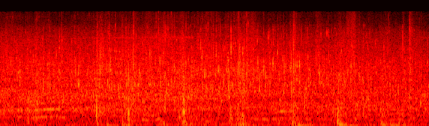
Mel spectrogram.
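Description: water flowing

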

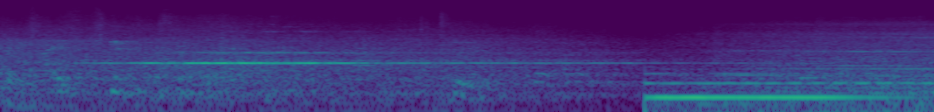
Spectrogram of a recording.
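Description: subway train riding

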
